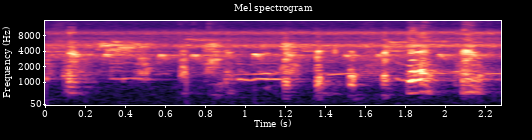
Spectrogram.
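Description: Chickens cluck in a morning farmyard, giving a steady run of short, close clucks and calls with no talking.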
